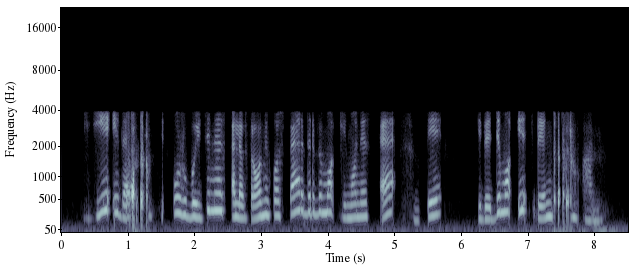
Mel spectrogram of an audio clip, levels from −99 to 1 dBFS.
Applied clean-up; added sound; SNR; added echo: neural diffusion model UNIVERSE++.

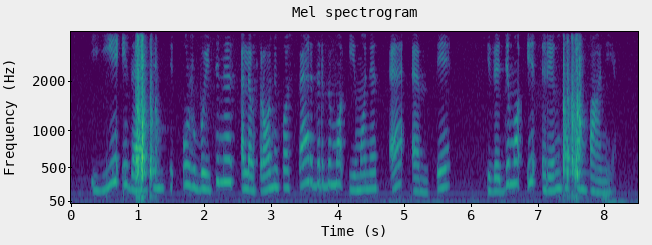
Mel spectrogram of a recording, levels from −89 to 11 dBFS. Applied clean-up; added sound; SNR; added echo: none; Telephone; -1 dB; none.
